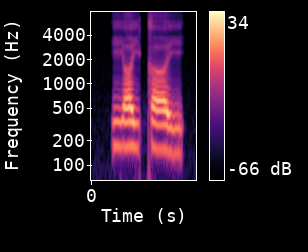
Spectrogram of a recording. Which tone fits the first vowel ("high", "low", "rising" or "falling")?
low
